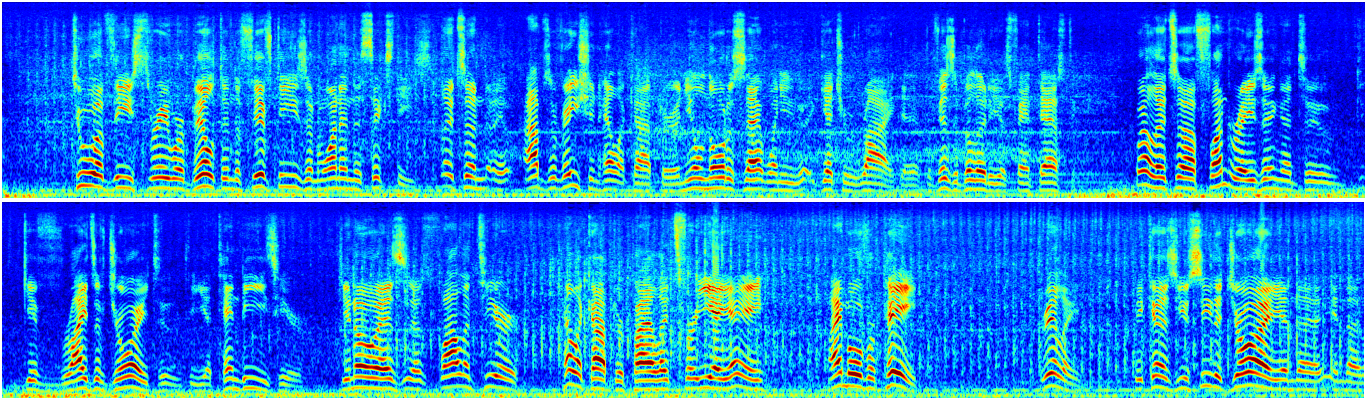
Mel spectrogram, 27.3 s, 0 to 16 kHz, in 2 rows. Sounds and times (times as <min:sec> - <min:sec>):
Speech: 0:00.7 - 0:10.7, 0:11.4 - 0:21.3, 0:21.9 - 0:22.8, 0:24.0 - 0:24.4, 0:25.0 - 0:27.2.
